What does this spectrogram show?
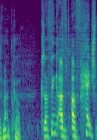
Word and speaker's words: Metgod: first of all, Holland is not exotic at all. And if you just see Metgod, It's Metgod. it's Metgod.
